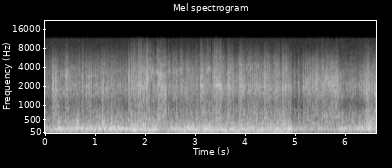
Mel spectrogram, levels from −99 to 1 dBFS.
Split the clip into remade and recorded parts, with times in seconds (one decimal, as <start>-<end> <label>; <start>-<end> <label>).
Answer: 0.0-1.9 recorded; 1.9-2.5 remade; 2.5-5.5 recorded; 5.5-6.1 remade; 6.1-6.6 recorded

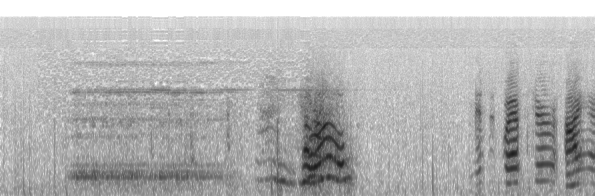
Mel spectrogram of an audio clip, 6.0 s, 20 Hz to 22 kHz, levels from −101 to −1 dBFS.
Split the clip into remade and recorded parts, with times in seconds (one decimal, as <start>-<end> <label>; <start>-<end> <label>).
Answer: 0.0-4.7 recorded; 4.7-6.0 remade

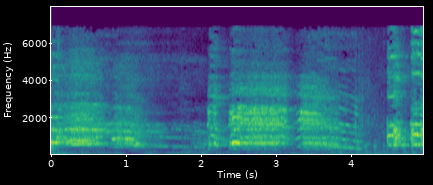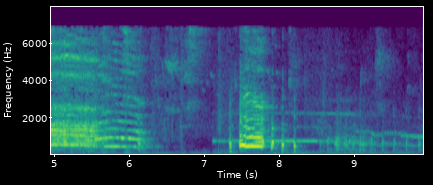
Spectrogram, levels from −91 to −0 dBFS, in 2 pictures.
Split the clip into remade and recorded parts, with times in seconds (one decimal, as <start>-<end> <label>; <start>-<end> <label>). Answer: 0.0-0.9 recorded; 0.9-1.7 remade; 1.7-9.9 recorded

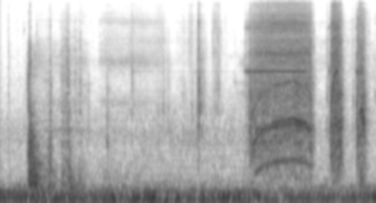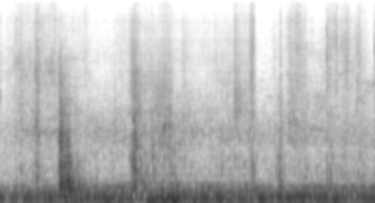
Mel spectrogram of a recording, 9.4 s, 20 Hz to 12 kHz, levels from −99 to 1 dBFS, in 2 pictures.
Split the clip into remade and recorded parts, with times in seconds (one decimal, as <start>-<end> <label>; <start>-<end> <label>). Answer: 0.0-1.6 recorded; 1.6-3.4 remade; 3.4-6.2 recorded; 6.2-7.9 remade; 7.9-9.4 recorded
